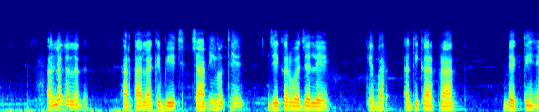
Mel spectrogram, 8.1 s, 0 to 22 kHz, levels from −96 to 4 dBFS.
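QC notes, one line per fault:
0.76–1.02 s, 3.03–3.80 s and 4.94–5.76 s, AMR bit errors: the speech keeps roughly its pitch and loudness but turns hoarse, scratchy and gargly, with the last burst the longest. Bits in the less protected part of each frame were flipped at a rate of around 15 percent, nearer 10 percent in the last burst, while the check on the key bits still passed. The excitation pulses land wrongly and the fine pitch, gain and spectral values drift, roughening what the 12.65 kbit/s AMR-WB wideband decoder outputs.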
